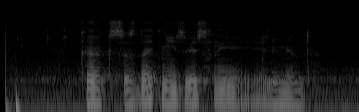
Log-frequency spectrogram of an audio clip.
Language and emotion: Russian, neutral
